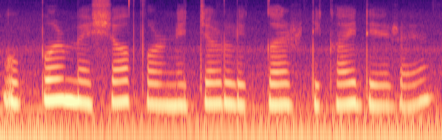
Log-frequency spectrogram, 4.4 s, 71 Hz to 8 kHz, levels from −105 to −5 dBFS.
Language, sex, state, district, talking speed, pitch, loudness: Hindi, female, Arunachal Pradesh, Lower Dibang Valley, 120 wpm, 230 Hz, -15 LUFS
